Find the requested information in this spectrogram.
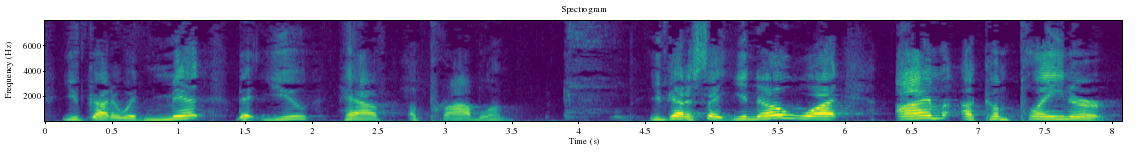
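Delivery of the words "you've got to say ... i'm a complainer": loud, emphatic admission; loud confession. Shown as a demonstration. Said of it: "Would you say that together with me".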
